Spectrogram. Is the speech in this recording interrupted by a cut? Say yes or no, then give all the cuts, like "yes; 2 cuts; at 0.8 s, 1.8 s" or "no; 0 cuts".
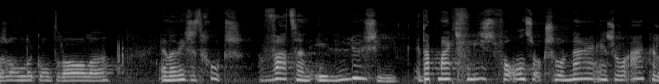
yes; 2 cuts; at 2.5 s, 4.0 s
